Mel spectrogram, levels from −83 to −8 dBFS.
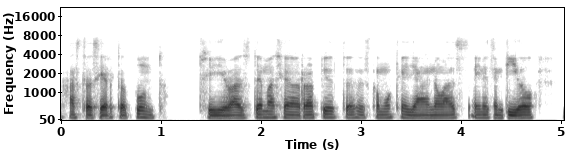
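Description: Speech, with a time-stretched section from 3.46 s to 5.04 s, likely squeezed to fit a length. It runs 1.89 times faster and sounds rushed at unchanged pitch, so spectrogram harmonics keep their spacing while events crowd together.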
